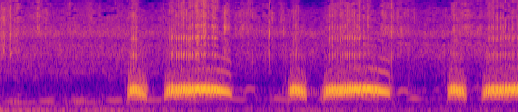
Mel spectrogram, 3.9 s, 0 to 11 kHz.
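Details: Spotted dove calling behind household plants while being lured in 2022: three evenly spaced phrases, each a short note followed by a long, steady hollow coo, roughly every 1.2 seconds.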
